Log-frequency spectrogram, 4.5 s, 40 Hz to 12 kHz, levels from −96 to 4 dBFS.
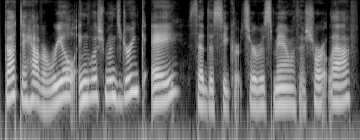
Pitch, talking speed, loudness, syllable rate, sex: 200 Hz, 225 wpm, -21 LUFS, 5.2 syllables/s, female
